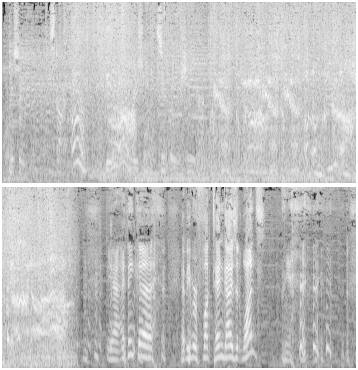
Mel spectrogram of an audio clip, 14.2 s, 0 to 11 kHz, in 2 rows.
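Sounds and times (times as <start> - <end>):
speech: 0.1 - 14.1
grunting, yelling and screaming voices from a 2D action game: 1.3 - 9.5
laughter: 4.3 - 11.0, 12.7 - 14.1.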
